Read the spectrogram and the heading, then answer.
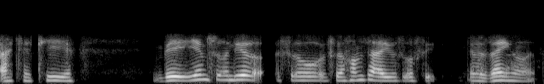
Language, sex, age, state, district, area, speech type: Kashmiri, male, 18-30, Jammu and Kashmir, Kupwara, rural, conversation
